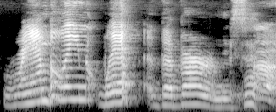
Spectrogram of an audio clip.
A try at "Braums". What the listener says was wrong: The Brums. The Brums. Not Brahms ice cream. you said Burms. Like, you put the R after the U.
